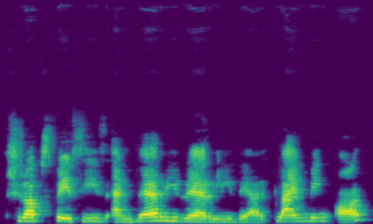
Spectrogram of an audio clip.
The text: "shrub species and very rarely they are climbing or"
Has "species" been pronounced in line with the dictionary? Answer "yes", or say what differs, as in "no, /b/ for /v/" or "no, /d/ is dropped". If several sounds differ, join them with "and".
no, /s/ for /ʃ/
